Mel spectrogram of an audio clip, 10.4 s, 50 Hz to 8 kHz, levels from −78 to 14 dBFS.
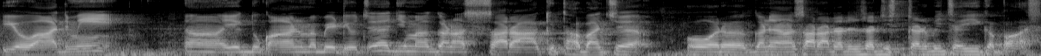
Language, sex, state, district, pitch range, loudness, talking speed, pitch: Marwari, male, Rajasthan, Nagaur, 105-115 Hz, -18 LUFS, 115 wpm, 110 Hz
